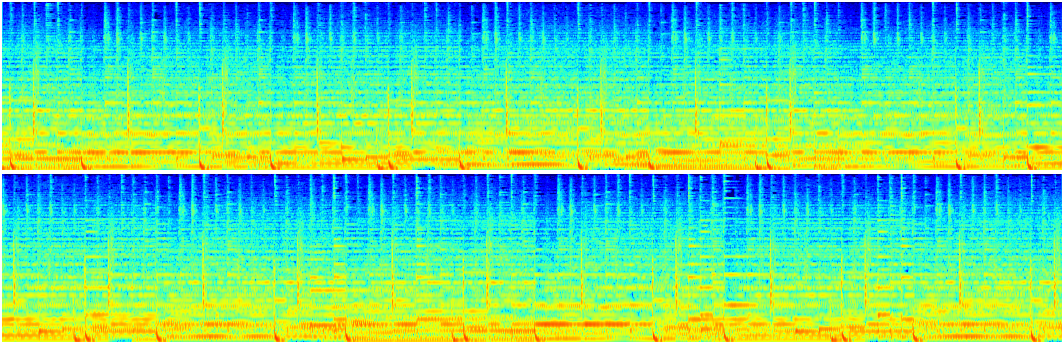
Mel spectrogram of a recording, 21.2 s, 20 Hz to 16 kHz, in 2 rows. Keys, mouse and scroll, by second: 21.0 click.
